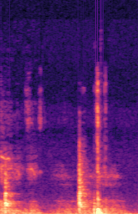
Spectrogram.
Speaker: That tapping noise, some people may argue, is the valve stem hitting the cavity in which the valve stem is seated in. But in actuality, it's your TPMS sensor hitting the inside of the wheel.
